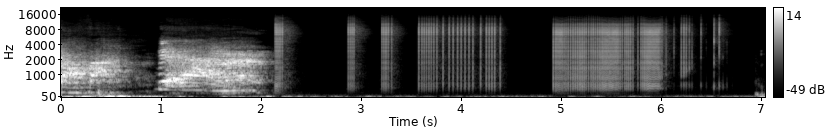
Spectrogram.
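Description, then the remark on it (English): A person blows a long, loud raspberry imitating a fart. It begins as one sustained buzzy blast, then breaks into a string of sputtering bursts of varying length. “it's literally just noises or farts”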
